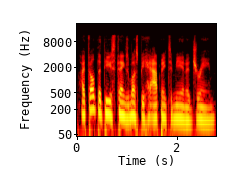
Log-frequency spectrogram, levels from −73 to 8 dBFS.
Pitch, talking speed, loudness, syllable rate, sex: 130 Hz, 280 wpm, -19 LUFS, 6.1 syllables/s, male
